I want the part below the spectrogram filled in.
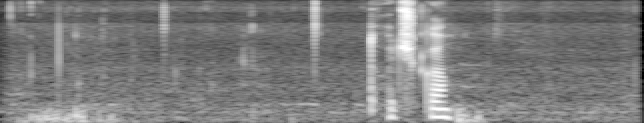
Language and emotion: Russian, neutral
